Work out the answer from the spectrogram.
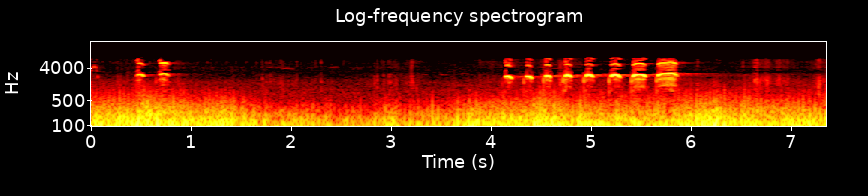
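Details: Ospreys at a nest camera at Loch Garten on 5 July, the female with chicks and the male bringing two fish: two short whistled chirps, then a quickening run of about eight loud, piercing chirps, over a steady low wind rumble.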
